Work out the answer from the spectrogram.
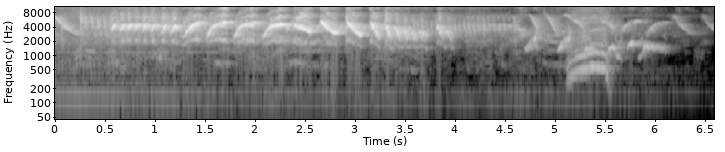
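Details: Caged white-rumped shama pours out a quick series of repeated upslurred whistles, about three to four per second, then shifts to falling sweeps and a low rich arched note.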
